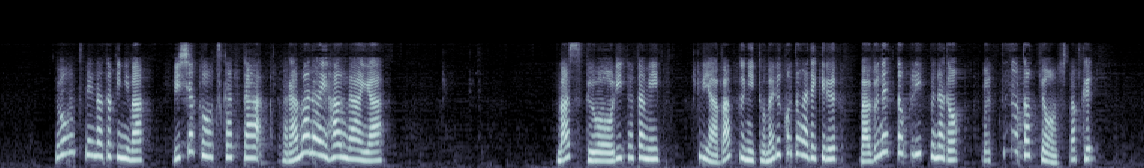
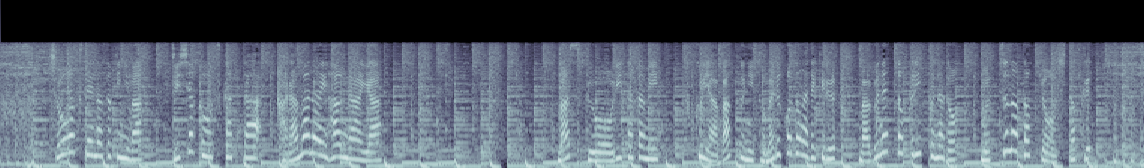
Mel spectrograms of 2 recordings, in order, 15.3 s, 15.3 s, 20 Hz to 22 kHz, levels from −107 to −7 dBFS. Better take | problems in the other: second | noise reduction (neural mask model DeepFilterNet 3)

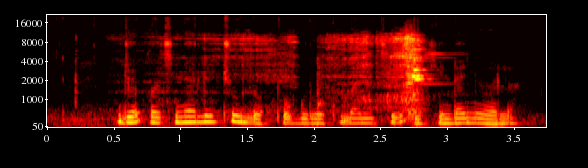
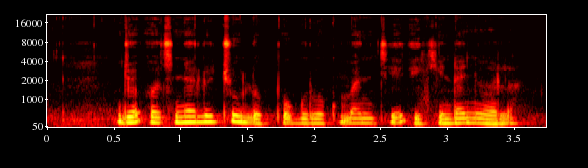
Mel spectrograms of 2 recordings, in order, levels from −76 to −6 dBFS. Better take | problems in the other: second | background sound (Cutlery, silverware); 1 dB above the speech

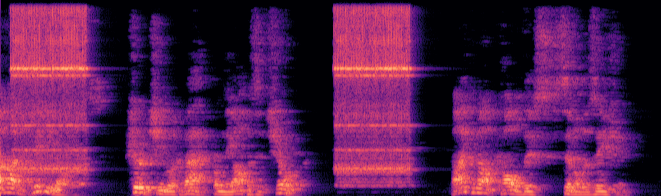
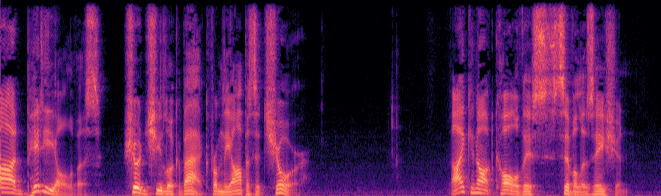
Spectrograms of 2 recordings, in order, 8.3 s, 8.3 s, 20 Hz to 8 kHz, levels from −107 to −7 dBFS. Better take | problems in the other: second | noise reduction (classical method WPE with log-MMSE)

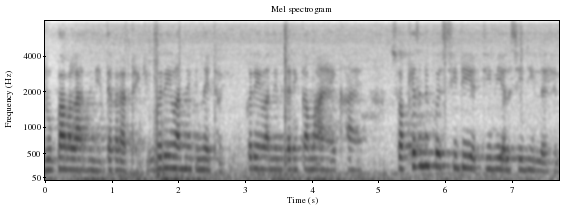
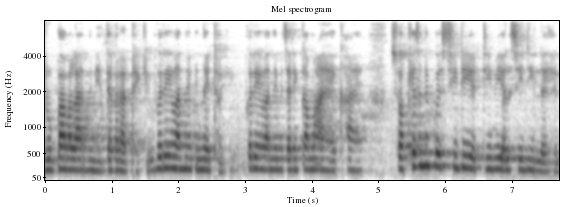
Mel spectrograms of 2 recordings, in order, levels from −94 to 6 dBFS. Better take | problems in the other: second | background sound (Fire); 7 dB below the speech

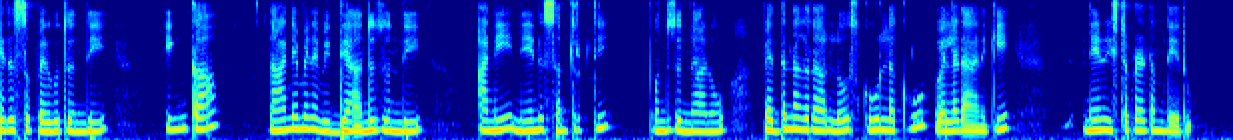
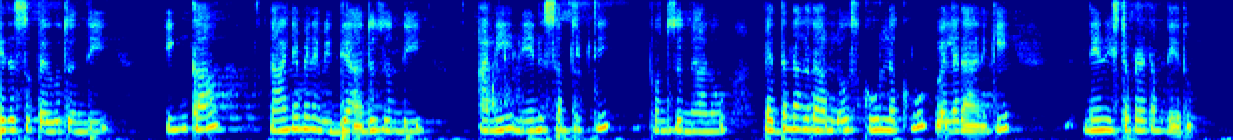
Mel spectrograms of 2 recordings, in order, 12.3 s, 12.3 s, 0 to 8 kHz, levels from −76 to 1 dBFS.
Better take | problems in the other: first | noise reduction (classical method WPE with log-MMSE)

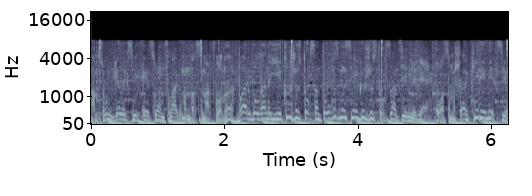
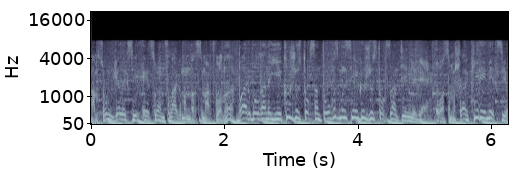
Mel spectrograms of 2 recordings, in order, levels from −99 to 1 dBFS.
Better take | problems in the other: second | background sound (Scissors); 10 dB below the speech

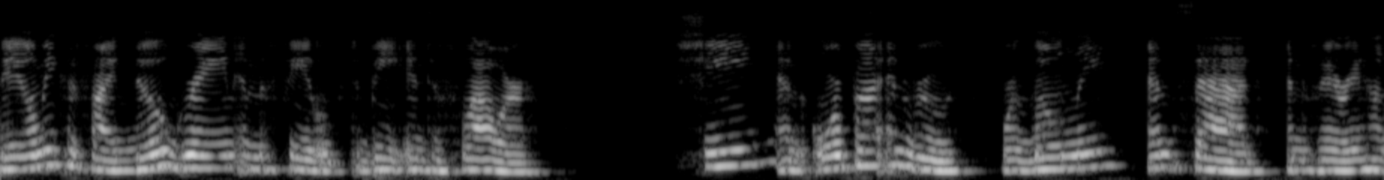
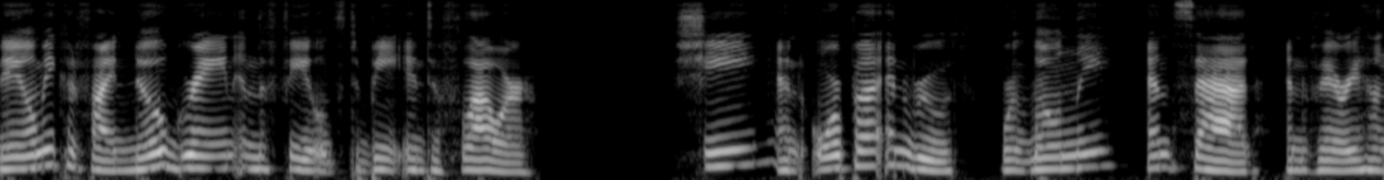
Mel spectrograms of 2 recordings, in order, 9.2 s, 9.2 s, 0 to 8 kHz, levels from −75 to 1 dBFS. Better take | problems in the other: second | room echo; dies away in 0.4 s

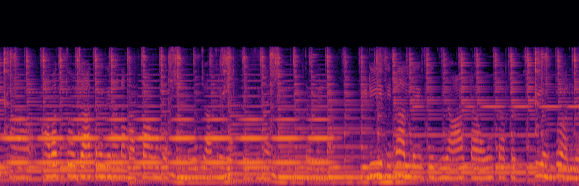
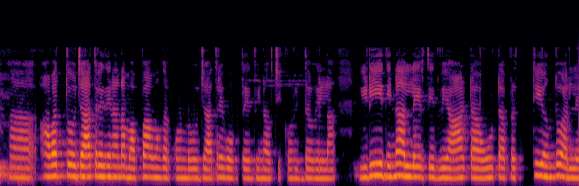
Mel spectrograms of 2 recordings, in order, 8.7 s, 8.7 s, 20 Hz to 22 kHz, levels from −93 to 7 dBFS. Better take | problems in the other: second | background sound (Organ + Acoustic guitar); 2 dB above the speech

